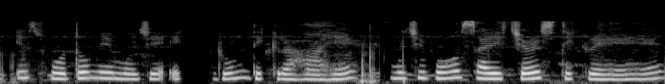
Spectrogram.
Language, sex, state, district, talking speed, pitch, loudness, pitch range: Hindi, female, Arunachal Pradesh, Papum Pare, 145 wpm, 260 Hz, -16 LUFS, 245-285 Hz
